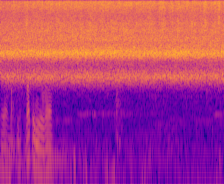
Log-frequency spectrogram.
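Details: Cicadas fill the air with a steady, shrill, high-pitched buzzing drone, heralding the coming of summer.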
